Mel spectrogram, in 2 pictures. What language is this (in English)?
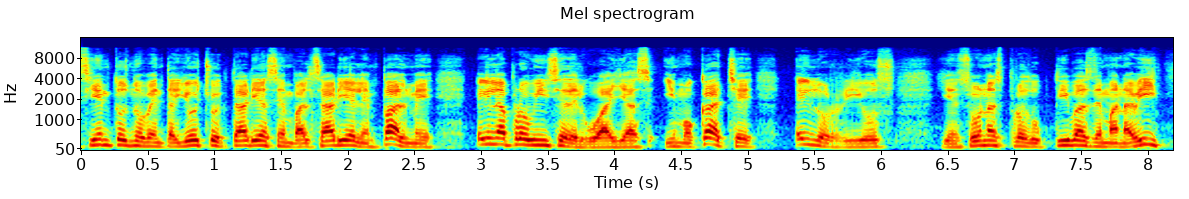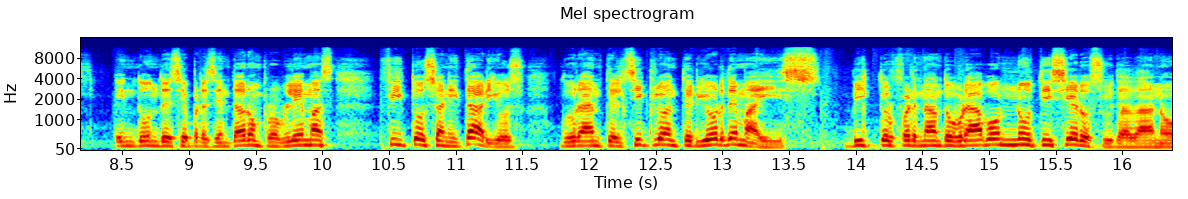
Spanish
